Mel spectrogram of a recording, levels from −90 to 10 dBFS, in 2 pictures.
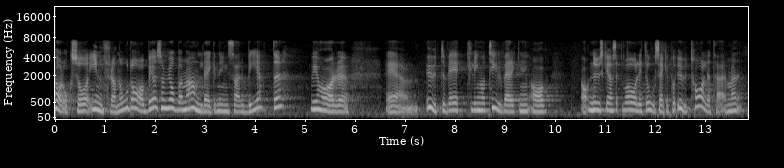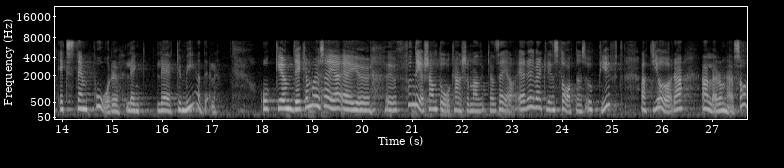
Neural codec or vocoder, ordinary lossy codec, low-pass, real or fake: none; none; 7.2 kHz; real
